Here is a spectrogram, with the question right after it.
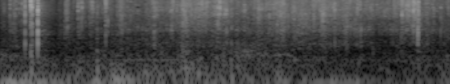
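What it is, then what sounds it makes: Plastic cling film being crumpled. A clear sheet of plastic cling film is held in both hands and crumpled by the fingers into a small wad. Dense, bright crinkling and crackling runs for about four and a half seconds, with sharper snaps near the start and end over a low, rough rustle.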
